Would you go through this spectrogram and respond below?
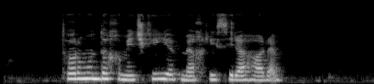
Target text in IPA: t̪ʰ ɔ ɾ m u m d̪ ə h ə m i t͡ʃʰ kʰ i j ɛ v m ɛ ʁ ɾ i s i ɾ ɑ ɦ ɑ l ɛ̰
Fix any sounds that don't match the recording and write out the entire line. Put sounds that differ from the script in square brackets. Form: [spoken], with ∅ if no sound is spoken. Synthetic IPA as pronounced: t̪ʰ ɔ ɾ m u [n] d̪ ə [χ] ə m i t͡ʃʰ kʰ i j ɛ v m ɛ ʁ ɾ i s i ɾ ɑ ɦ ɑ [ɾ] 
